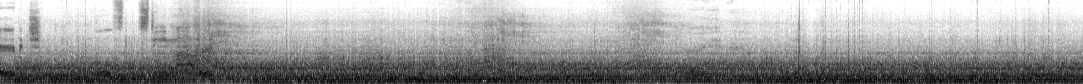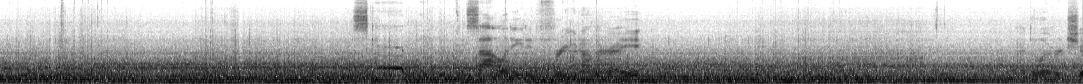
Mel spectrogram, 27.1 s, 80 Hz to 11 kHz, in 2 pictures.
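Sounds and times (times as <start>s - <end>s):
car engine hum: 0.0s - 27.0s
road noise: 0.0s - 27.0s.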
